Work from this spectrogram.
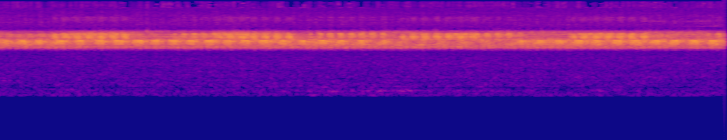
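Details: August summer-night chorus of grass insects: many callers blend into a continuous high, shrill trill that pulses rapidly and evenly, with a fainter upper shimmer above and a quiet background otherwise.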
